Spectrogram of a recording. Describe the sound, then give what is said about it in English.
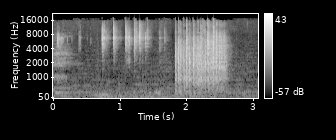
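Dice rolling on a table: several light, sharp clicks tumble unevenly, then a dense, bright clatter bursts for under a second and stops abruptly. No one speaks. “Go ahead and roll bizarre.”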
